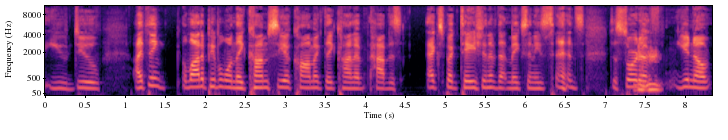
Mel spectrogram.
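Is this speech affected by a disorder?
No.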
